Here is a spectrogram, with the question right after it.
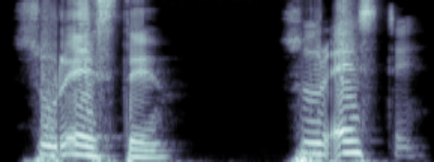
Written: sureste

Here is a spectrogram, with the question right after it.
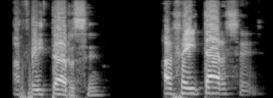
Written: afeitarse

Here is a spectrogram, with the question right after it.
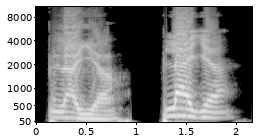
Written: playa

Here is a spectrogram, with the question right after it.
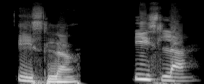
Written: isla

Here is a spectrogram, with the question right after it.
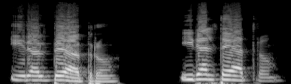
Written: ir al teatro

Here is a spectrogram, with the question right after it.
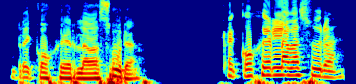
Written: recoger la basura

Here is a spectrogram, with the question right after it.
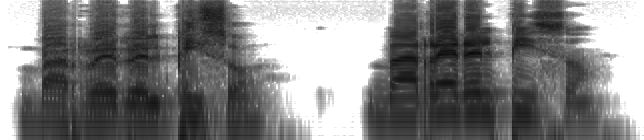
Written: barrer el piso

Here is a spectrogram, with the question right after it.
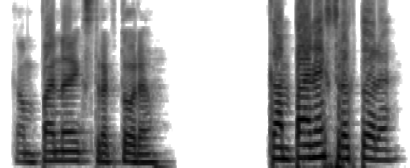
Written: campana extractora

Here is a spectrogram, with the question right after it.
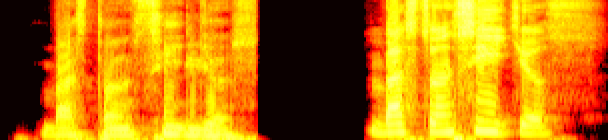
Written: bastoncillos

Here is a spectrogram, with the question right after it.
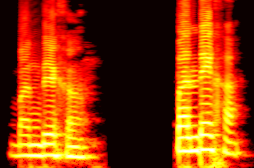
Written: bandeja

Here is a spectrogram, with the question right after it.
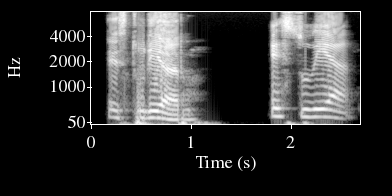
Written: estudiar

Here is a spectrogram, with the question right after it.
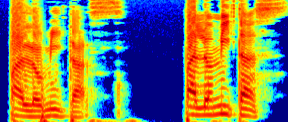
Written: palomitas

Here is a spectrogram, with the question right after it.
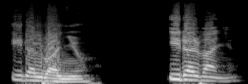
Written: ir al banio

